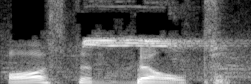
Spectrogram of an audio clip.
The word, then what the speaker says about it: Austin Belt: We got to clear something up here, Chris. They're pronouncing it Austin Belt. So we'll go with that pronunciation also.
